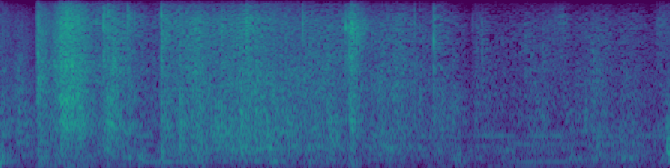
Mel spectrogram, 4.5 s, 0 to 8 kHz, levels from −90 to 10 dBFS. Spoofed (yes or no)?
yes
